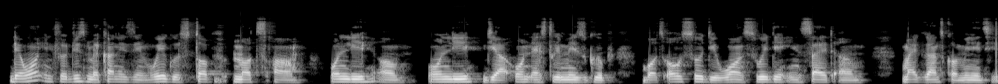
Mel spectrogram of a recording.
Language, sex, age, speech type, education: Nigerian Pidgin, male, 30-45, spontaneous, tertiary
